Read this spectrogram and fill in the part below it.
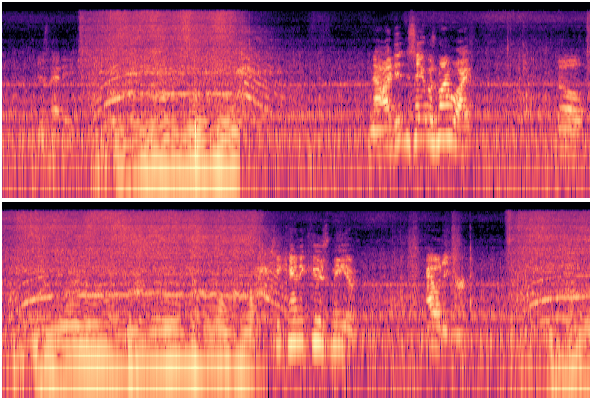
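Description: A power tool whirs steadily in short bursts, winding up and down.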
